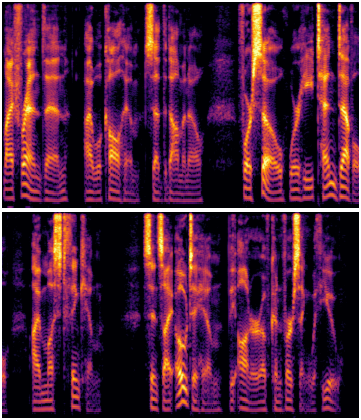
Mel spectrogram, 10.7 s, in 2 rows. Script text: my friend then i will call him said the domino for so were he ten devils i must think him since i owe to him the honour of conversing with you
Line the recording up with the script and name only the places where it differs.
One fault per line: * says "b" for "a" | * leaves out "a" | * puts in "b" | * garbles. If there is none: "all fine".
* says "devil" for "devils"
